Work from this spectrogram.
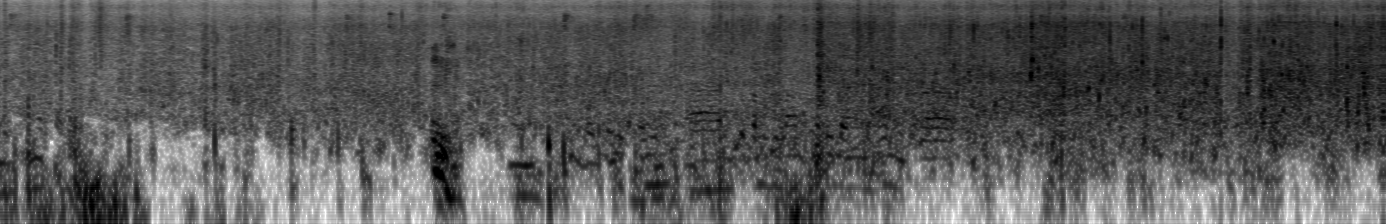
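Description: A flowing mountain creek, continuous broad rushing water close by with a brief splash, while people talk faintly over it.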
